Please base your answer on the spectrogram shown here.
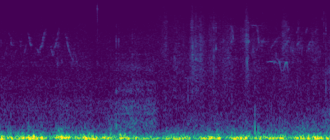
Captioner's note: birds chirping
